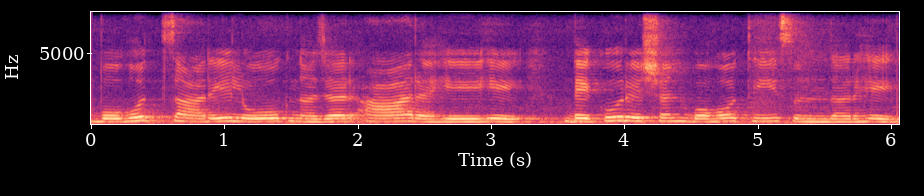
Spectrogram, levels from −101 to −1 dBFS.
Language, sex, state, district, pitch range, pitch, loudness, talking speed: Hindi, female, Madhya Pradesh, Dhar, 205-230 Hz, 215 Hz, -14 LUFS, 120 wpm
